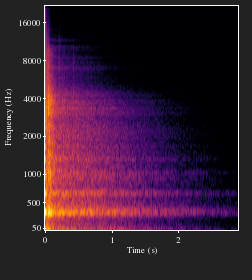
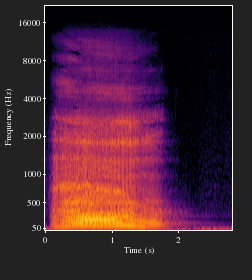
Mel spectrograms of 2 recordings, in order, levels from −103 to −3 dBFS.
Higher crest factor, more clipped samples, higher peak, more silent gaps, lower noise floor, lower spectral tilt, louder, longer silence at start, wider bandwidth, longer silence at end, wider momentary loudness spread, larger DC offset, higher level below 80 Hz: first, 24 dB vs 16 dB; neither; first, 0 dBFS vs -10 dBFS; neither; first, -75 dBFS vs -56 dBFS; second, -4 dB/octave vs -8.5 dB/octave; about the same, -23 LUFS vs -23 LUFS; about the same, 0 s vs 0.1 s; about the same, 11.5 kHz vs 12 kHz; first, 2.15 s vs 1 s; first, 24 LU vs 16 LU; neither; about the same, -44 dBFS vs -46 dBFS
